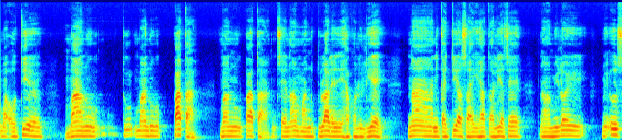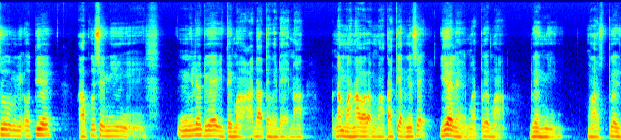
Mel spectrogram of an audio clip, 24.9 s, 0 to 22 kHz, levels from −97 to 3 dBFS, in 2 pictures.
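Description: No technical faults occur at any point in the speech, so there is nothing to describe in time order.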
